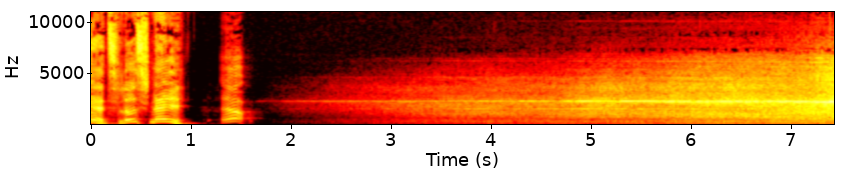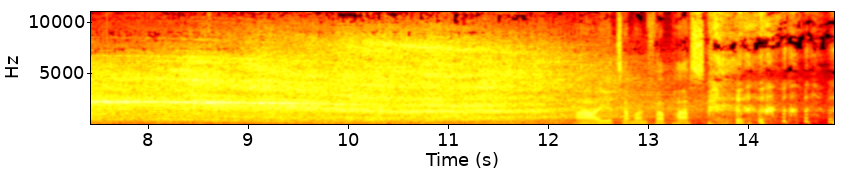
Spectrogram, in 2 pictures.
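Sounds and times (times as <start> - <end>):
speech: 0.0 - 1.6, 12.3 - 14.8
airplane flying past: 2.3 - 13.9
laughter: 13.6 - 14.8.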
